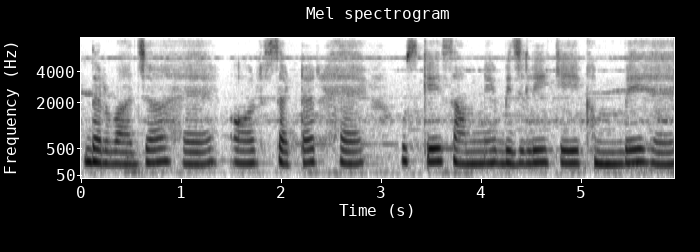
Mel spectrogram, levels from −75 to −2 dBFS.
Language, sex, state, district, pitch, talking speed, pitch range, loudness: Hindi, male, Chhattisgarh, Raipur, 230 Hz, 110 wpm, 225-245 Hz, -17 LUFS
